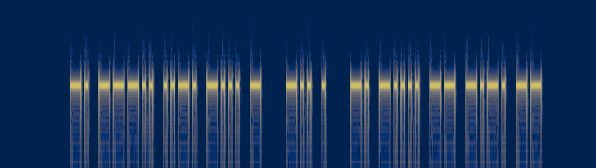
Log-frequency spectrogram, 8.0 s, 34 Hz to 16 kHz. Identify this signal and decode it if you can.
Morse code, heard as a keyed tone, about 25 wpm, 700 Hz. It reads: N8FBT DE N6MCM
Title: USA Callsign DE Callsign - 5 Characters - 25wpm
